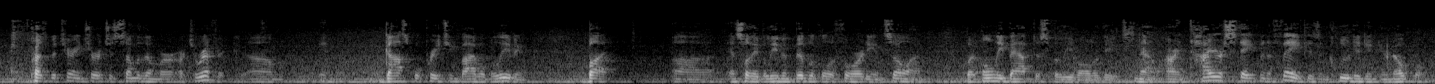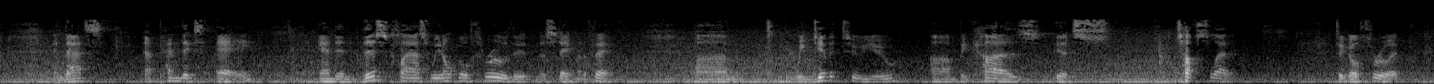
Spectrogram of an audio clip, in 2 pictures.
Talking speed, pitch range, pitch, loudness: 160 wpm, 120-140 Hz, 125 Hz, -29 LUFS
